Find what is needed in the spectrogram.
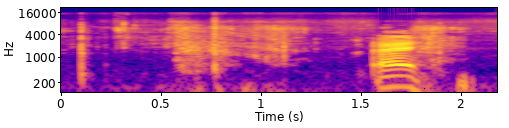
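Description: Footsteps crunching on dry grass and sandy ground, with a couple of sharp clicks, as someone walks along a woodland path.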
